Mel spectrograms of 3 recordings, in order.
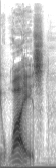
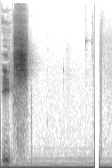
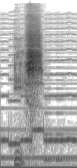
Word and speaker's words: Ys: one ancient east vanished it looks like it should say wise but i guess it's pronounced ease this was created by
